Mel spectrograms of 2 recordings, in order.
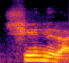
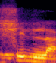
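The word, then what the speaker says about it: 신라: কি উচ্চারণ হবে ল মূলত উচ্চারণ হওয়ার কথা ছিল কি শিন শিনরা কি হওয়ার কথা ছিল শিনরা কিন্তু শিনরা না হয়ে কি হবে যে শিল্লা কি হবে লা তাহলে এটা কিভাবে হবে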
